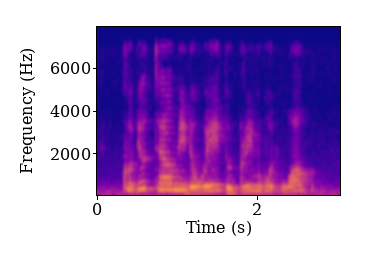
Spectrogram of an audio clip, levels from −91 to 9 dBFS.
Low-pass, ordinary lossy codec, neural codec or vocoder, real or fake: 7.2 kHz; none; none; real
